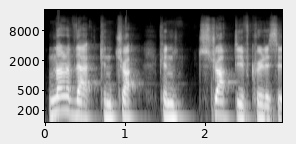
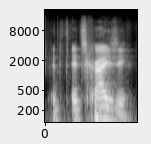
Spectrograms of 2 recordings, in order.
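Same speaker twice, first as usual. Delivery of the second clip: ordinary talk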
